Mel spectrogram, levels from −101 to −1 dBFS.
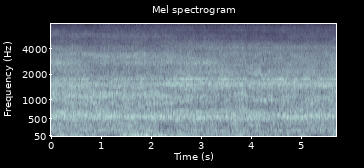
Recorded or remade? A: remade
